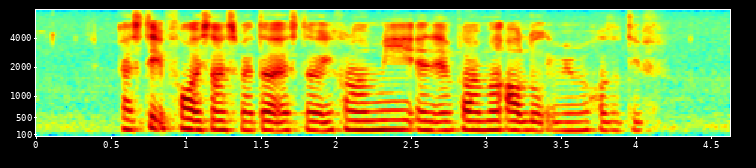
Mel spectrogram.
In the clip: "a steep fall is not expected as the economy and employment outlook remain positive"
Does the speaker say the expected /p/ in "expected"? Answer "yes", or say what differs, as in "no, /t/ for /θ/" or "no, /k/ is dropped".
no, /b/ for /p/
